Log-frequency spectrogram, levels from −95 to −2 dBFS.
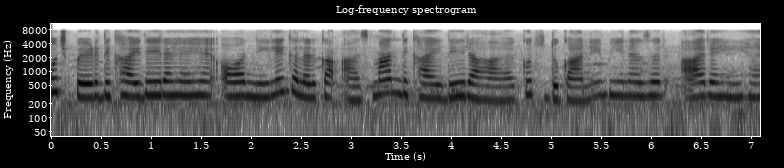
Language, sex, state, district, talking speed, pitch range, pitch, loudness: Hindi, male, Madhya Pradesh, Bhopal, 185 wpm, 270-300 Hz, 290 Hz, -15 LUFS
